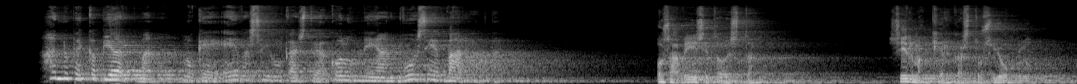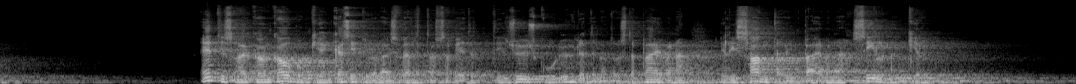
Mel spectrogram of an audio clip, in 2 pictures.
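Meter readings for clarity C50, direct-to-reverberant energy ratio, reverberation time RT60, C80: 5.0 dB, 3.0 dB, 2.7 s, 6.0 dB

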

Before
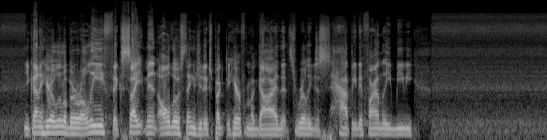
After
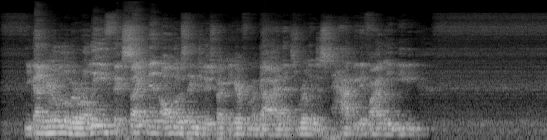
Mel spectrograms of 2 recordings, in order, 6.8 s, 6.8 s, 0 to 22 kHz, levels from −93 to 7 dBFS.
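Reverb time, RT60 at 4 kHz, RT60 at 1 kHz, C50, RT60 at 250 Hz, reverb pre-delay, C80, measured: 0.70 s, 0.65 s, 0.70 s, 1.5 dB, 0.70 s, 6 ms, 5.5 dB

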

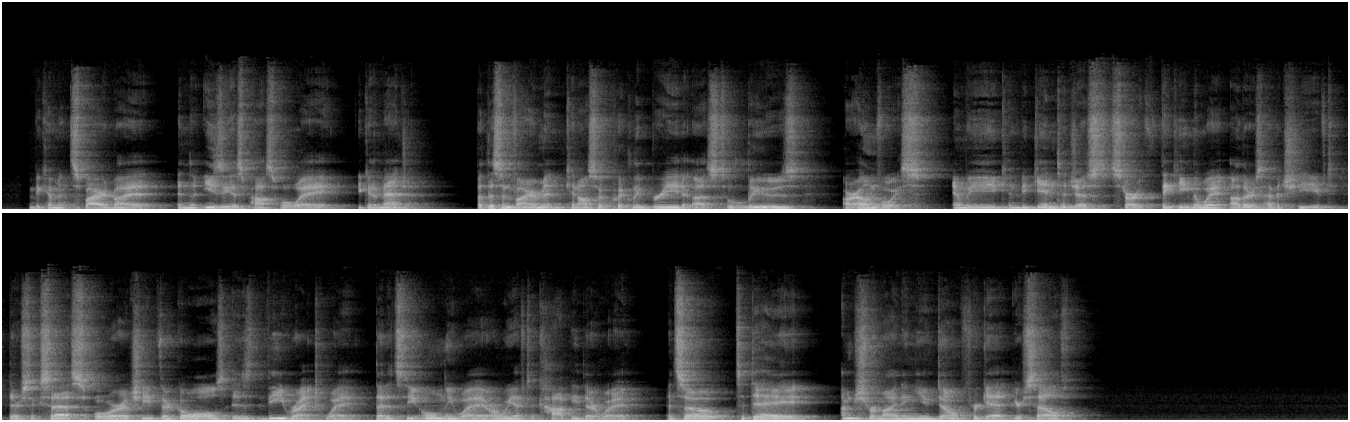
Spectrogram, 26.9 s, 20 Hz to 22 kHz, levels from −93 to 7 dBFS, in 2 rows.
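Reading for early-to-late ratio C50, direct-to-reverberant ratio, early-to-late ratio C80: 9.0 dB, 3.0 dB, 12.0 dB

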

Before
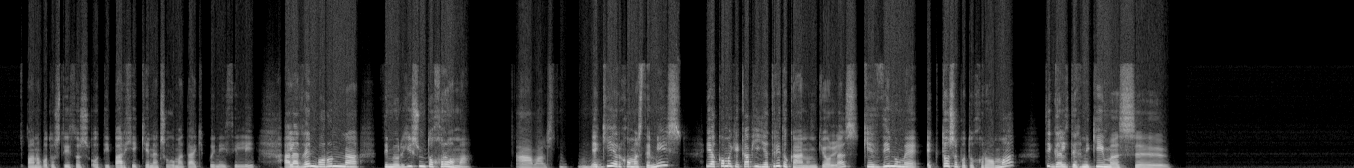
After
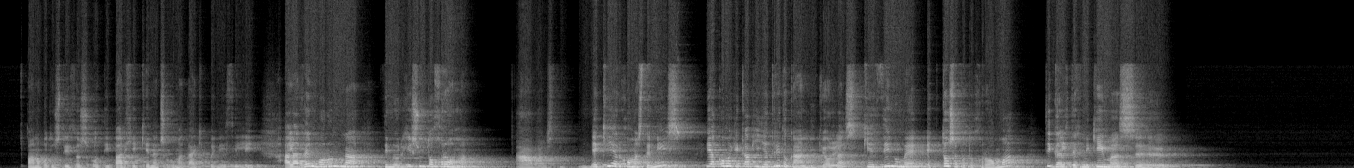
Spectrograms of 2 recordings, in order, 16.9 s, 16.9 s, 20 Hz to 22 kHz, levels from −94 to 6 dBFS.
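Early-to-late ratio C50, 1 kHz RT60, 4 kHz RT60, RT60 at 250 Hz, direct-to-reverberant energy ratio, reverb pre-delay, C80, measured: 6.5 dB, 1.5 s, 0.95 s, 1.5 s, 4.0 dB, 3 ms, 8.0 dB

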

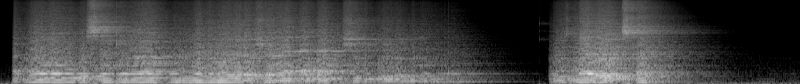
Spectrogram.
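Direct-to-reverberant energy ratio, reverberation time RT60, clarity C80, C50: -3.5 dB, 1.5 s, 2.5 dB, 0.0 dB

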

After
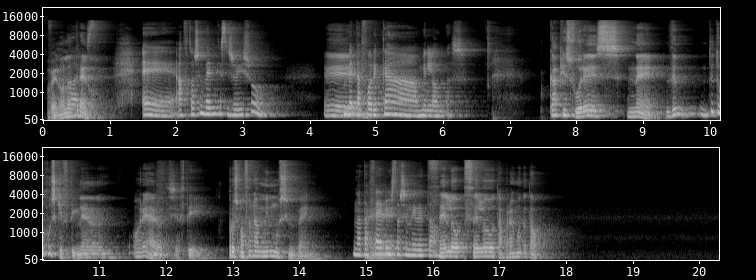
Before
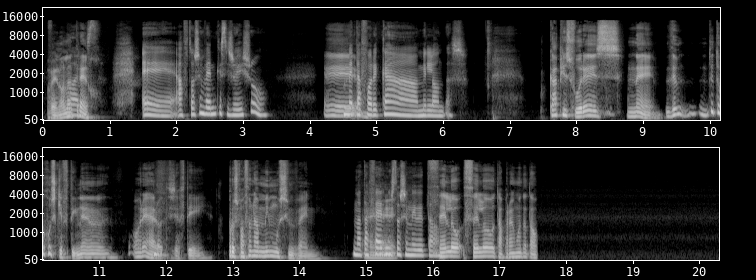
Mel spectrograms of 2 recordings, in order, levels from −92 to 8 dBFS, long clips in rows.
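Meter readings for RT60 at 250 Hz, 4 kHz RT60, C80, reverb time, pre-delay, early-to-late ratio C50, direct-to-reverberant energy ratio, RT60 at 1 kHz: 0.90 s, 0.80 s, 12.5 dB, 1.0 s, 23 ms, 10.0 dB, 7.5 dB, 1.0 s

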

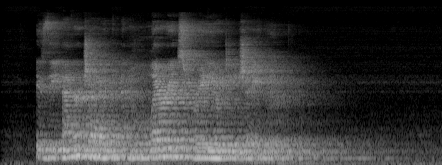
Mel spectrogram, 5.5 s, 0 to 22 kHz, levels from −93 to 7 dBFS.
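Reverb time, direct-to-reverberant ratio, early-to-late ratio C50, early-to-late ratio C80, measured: 2.7 s, -9.0 dB, -1.5 dB, 0.0 dB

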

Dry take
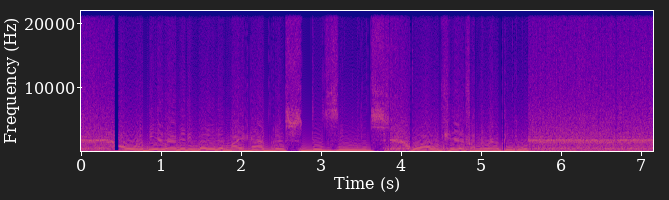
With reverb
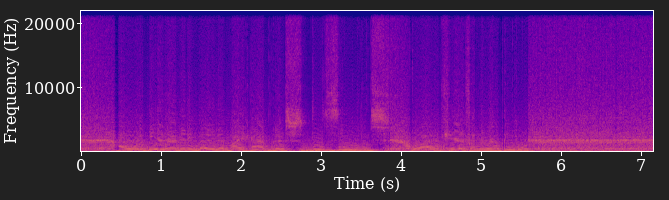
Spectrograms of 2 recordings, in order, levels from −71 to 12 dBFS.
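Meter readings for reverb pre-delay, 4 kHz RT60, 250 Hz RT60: 8 ms, 0.55 s, 1.2 s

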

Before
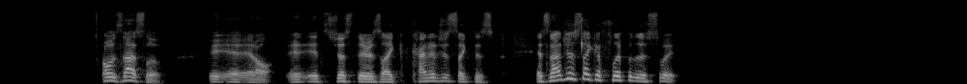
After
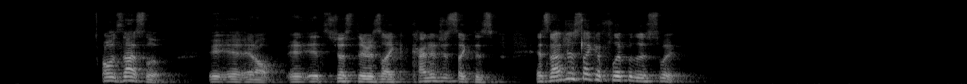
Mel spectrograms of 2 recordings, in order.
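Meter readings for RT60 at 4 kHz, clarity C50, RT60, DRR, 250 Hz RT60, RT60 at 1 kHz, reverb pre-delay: 0.40 s, 15.5 dB, 0.55 s, 7.0 dB, 0.80 s, 0.50 s, 3 ms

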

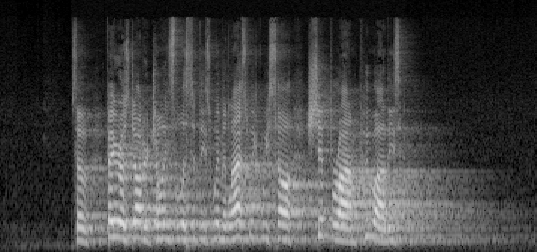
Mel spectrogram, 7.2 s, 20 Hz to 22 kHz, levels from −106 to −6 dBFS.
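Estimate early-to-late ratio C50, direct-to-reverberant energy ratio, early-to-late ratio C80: 9.5 dB, 8.0 dB, 10.0 dB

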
